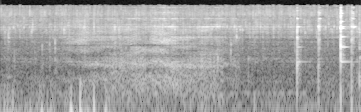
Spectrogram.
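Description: A utensil scrapes and swirls through a thick batter in a bowl, a steady soft churning with a few sharper clinks against the side toward the end. No one speaks.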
